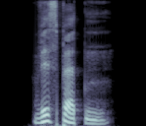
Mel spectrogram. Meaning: inflection of wispern: 1. first/third-person plural preterite 2. first/third-person plural subjunctive II
- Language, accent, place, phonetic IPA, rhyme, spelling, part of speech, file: German, Germany, Berlin, [ˈvɪspɐtn̩], -ɪspɐtn̩, wisperten, verb, De-wisperten.ogg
